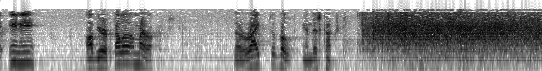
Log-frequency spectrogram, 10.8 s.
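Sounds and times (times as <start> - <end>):
speech: 0.2 - 0.8, 1.7 - 3.2, 4.7 - 7.0
audience applause after Lyndon Baines Johnson speech: 7.2 - 10.8.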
